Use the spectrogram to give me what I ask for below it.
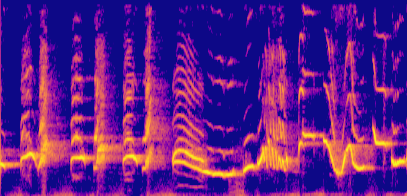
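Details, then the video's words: Oriental magpie-robin (kacer) singing gacor as a lure for captive birds: rapid rising and falling whistles, a long sliding phrase, then sharp looping notes. "Suara burung Kacer, cocok buat Pancingan Kacer bahan agar tambah Gacor"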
